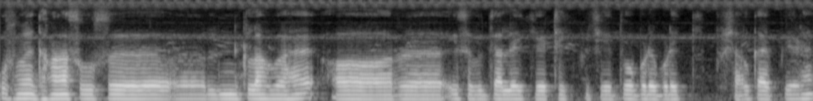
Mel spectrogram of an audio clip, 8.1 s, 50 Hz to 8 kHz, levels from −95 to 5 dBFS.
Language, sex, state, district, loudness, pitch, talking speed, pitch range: Hindi, male, Jharkhand, Sahebganj, -19 LUFS, 125 Hz, 155 wpm, 120-130 Hz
